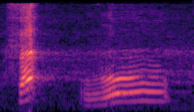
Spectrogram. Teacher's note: الواو الأولى واو مضمومة والثانية واو مدية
